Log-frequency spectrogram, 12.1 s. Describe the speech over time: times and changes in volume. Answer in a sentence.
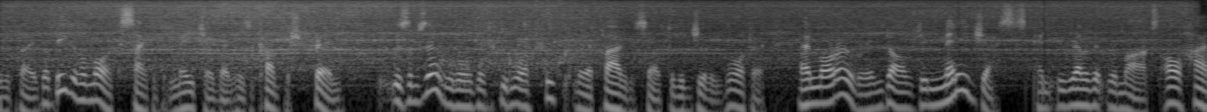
You can hear the talking from 0.0 to 12.0 s, at a steady volume.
